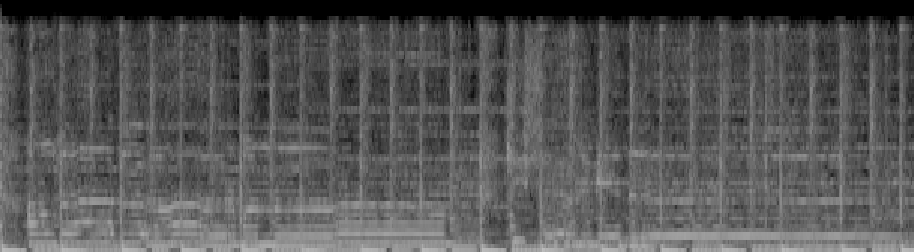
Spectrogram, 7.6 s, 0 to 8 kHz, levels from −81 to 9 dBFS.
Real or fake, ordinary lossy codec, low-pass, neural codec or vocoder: real; AAC, 48 kbps; 7.2 kHz; none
